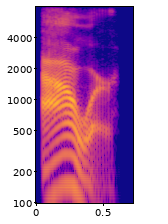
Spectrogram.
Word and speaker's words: hour: You say hour. It starts with a vowel sound, so an hour.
